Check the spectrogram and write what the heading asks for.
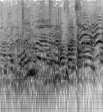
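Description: Speech only: a woman talking through a handheld megaphone.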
